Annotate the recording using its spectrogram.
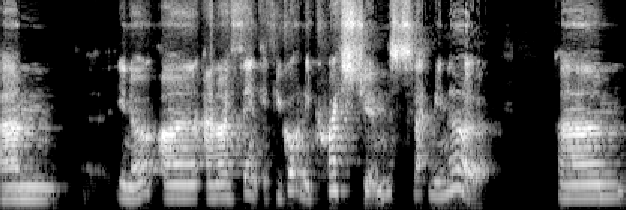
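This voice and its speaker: With lively intonation and a fairly high pitch, a man talks at a fairly slow pace. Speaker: chess teacher. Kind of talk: tutorial. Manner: halting, many fillers.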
